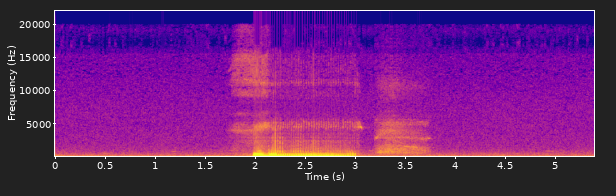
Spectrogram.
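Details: Sleeping female French Bulldog snoring: a single loud, low, rasping snore lasting about a second, preceded and followed by soft, quiet breathing noise indoors.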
